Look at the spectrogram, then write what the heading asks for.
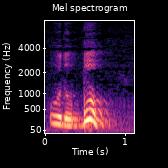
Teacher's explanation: urubu, o sílabo forte é o bu, urubu, não tem acento, mas não precisa ter acento.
